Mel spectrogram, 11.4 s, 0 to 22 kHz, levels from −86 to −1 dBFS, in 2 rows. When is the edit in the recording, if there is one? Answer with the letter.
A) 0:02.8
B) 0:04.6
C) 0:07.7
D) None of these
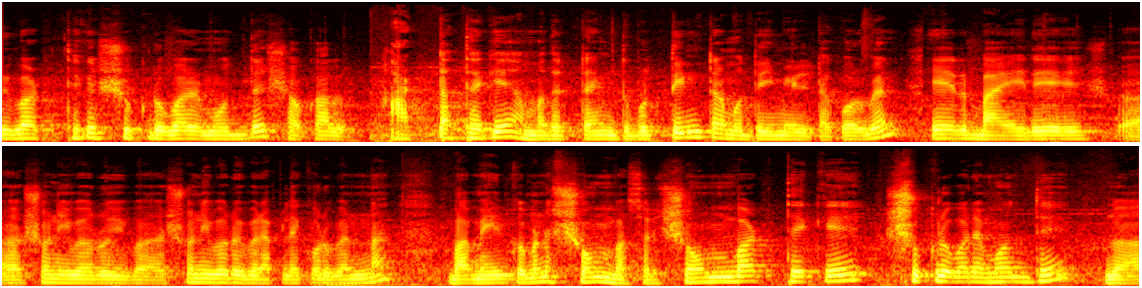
D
